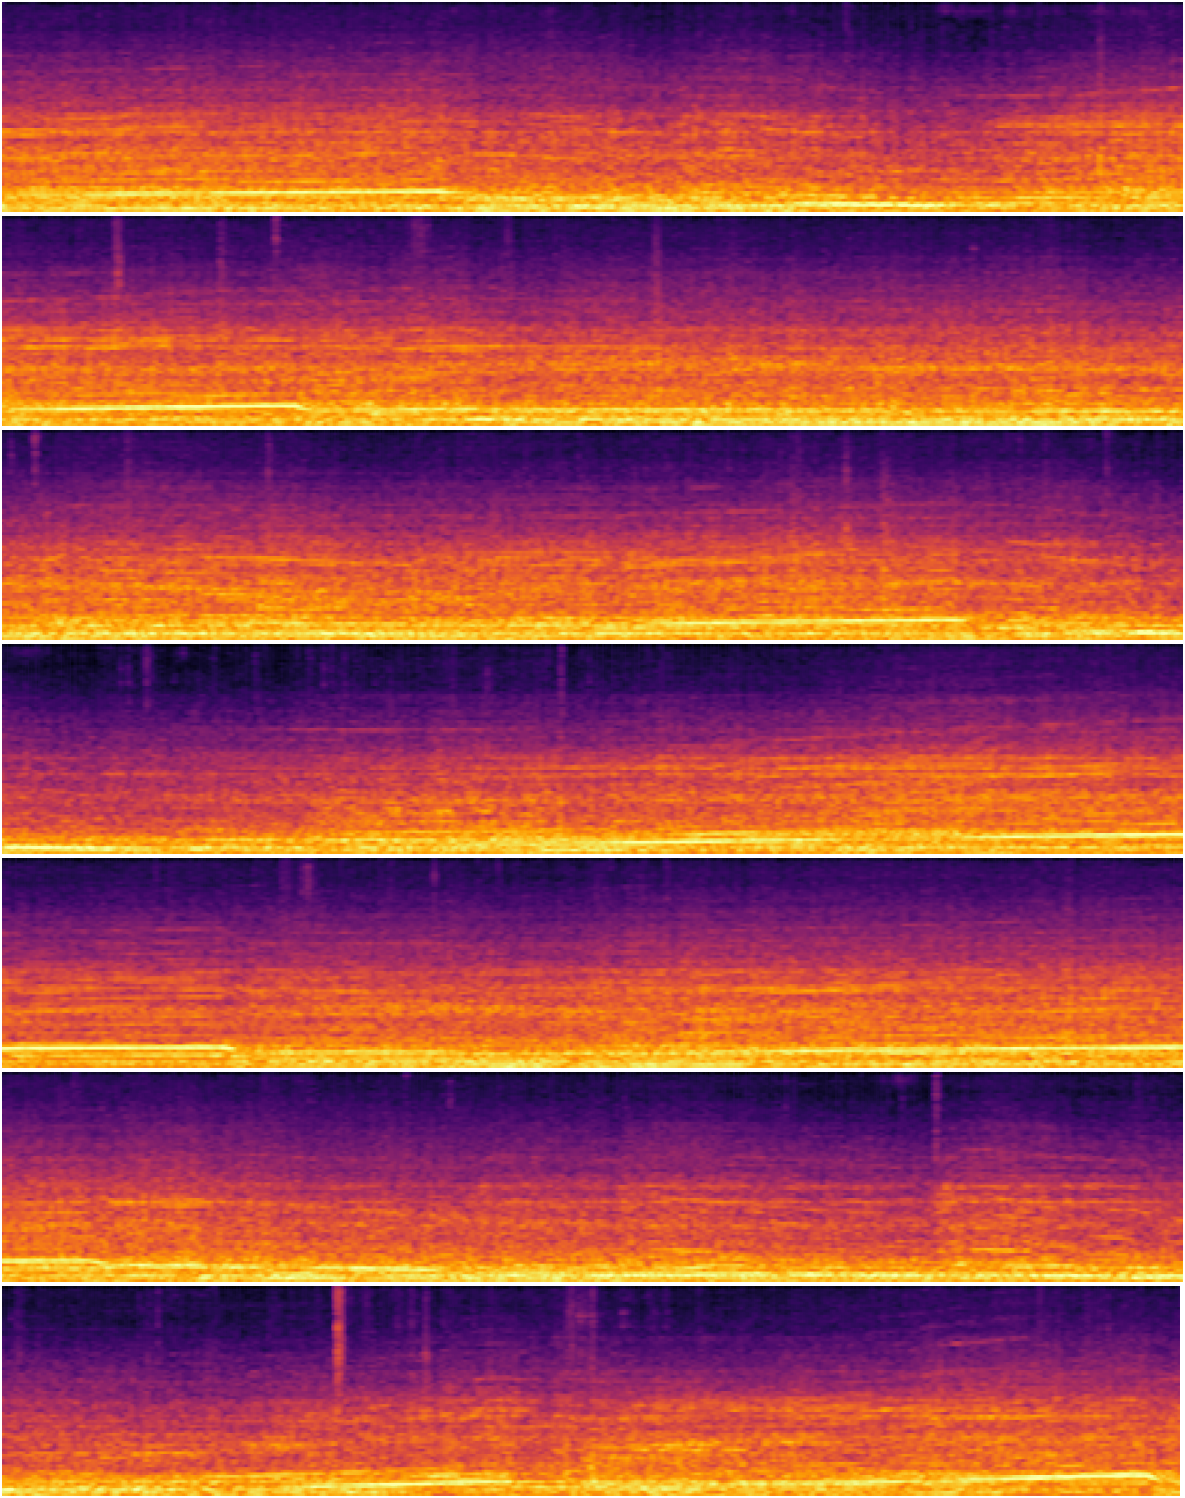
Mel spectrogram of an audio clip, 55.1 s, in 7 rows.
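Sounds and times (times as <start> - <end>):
car engine accelerating: 0.0 - 55.0
road and tyre noise: 0.0 - 55.0.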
